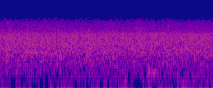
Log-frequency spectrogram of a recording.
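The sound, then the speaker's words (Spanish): A concert audience gives a sustained ovation for a musician's performance, many hands clapping in a dense, continuous wash of sound that stays steady and full throughout, with no distinct voices rising above it. “La ovación es la mejor crónica a la interpretación de ….”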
